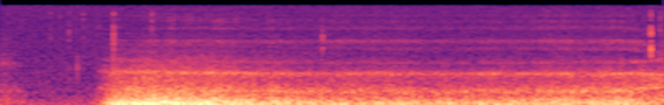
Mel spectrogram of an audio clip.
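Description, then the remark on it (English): After a brief moment of quiet, a loud, rumbling rush of breath blows straight into the microphone and continues as a steady, muffled hiss until the end, with no talking. “Just breathing into the mic.”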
